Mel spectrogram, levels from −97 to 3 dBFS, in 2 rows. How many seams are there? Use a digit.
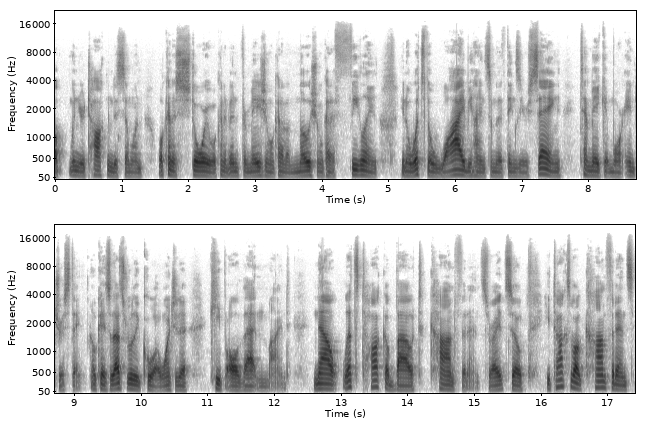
1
